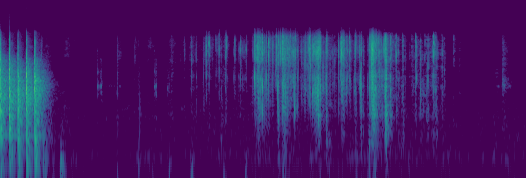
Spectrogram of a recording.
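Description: A quick run of sharp knocks in the first second. Then, a few seconds in, a foil hockey card pack is torn open and its wrapper crinkles for several seconds.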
